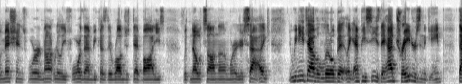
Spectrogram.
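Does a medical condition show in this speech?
No.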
